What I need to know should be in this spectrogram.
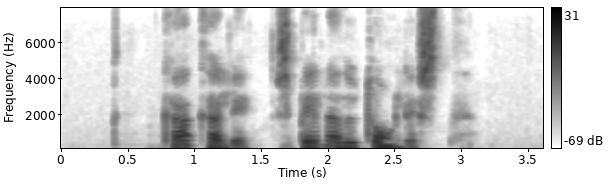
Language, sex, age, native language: Icelandic, female, 50-59, Icelandic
